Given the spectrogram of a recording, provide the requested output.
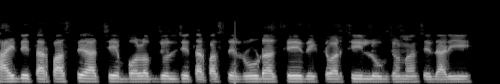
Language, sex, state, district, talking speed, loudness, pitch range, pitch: Bengali, male, West Bengal, Dakshin Dinajpur, 205 wpm, -20 LUFS, 125-135 Hz, 130 Hz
